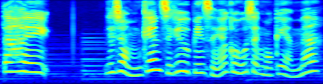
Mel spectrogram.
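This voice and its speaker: In a Cantonese radio drama, an actress with a Guangdong accent voices a lonely young woman student looking back on her memories in a wistful, literary, reflective manner. Her voice is high, animated and fast, with soft music behind.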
